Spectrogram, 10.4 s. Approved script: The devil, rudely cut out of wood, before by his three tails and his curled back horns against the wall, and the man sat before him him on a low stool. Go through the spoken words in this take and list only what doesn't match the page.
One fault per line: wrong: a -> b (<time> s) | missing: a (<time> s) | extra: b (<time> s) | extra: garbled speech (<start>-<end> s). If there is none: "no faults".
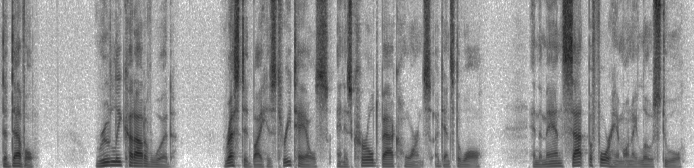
wrong: before -> rested (3.3 s)
missing: him (9.3 s)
